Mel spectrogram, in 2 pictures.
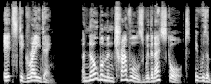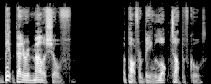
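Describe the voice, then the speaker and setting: A man's voice: mid-range voice, big pitch swings, moderate pace, slightly rough, no room sound, studio quality. A man playing a haughty, hot-tempered young medieval nobleman in a video game, with a pompous, emphatic delivery. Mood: subdued, troubled. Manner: pompous, lordly, emphatic, swearing.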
